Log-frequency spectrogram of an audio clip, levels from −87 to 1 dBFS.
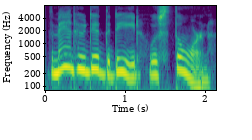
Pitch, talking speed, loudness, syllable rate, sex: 205 Hz, 225 wpm, -13 LUFS, 4.0 syllables/s, female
